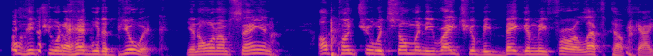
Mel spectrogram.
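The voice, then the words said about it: Exaggerated Brooklyn tough-guy accent. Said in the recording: “you've got the accent down”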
